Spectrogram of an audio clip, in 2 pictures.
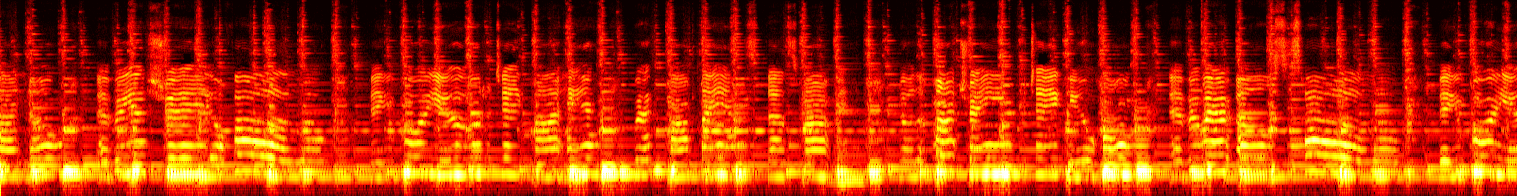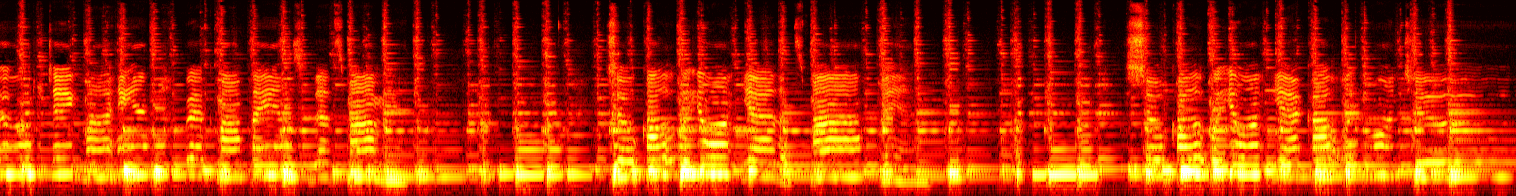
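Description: Ukulele strummed in a steady rhythm, accompanied by a singing voice.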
